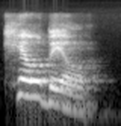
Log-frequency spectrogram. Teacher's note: esta I se tiene que pronunciar entre la I y la E. Y suena muy diferente.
